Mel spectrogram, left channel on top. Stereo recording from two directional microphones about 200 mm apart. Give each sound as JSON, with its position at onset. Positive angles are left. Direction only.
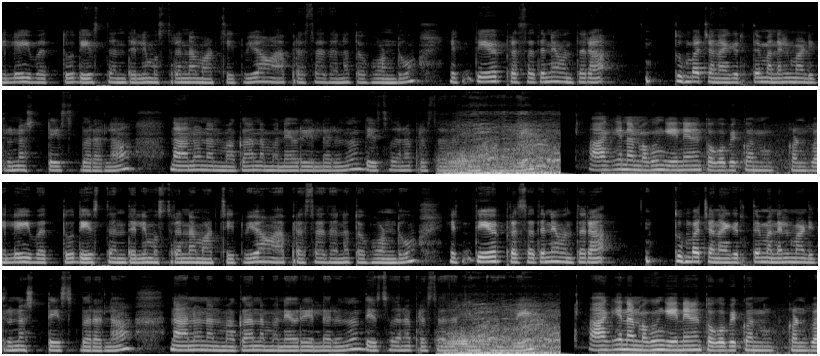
{"t": 0.0, "sound": "speech", "side_deg": -15}
{"t": 14.0, "sound": "a woman's voice", "side_deg": -25}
